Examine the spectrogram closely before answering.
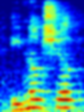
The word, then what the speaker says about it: Inukshuk: I've heard people pronounce it different ways, but that's how we're going to pronounce it. Inukshuk.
